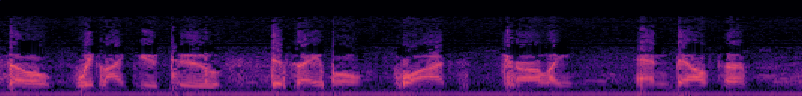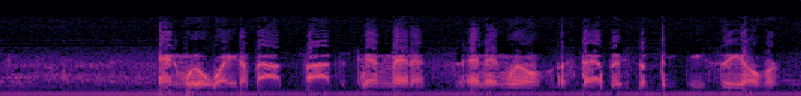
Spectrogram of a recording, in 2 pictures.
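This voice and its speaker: A man's voice: on the low side, level tone, normal speed. A man working as a mission control communicator, giving procedural instructions over radio. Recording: very noisy muffled 1960s radio link.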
